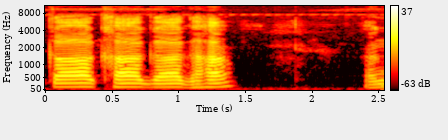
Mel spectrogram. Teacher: यानी जिन वर्णों को उच्चारण करते समय जीभ का पिछला हिस्सा हमारे कंठ को छूता है, उसे हम कंठ व्यंजन कहते हैं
